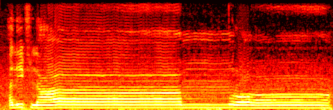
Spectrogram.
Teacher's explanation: را کو پر پڑھنا ہے کیونکہ را کے اوپر کھڑی زبر ہے۔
